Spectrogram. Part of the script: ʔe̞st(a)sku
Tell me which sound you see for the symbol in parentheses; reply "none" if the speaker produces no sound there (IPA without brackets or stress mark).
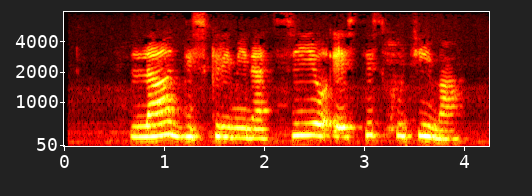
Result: i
